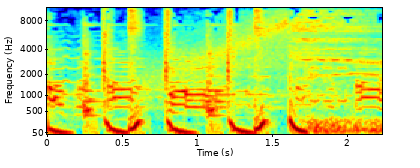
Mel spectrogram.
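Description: Mobile phone ringtone: a loud electronic melody of swooping tones that dip and rise, repeated in a steady cycle and played alone without talk.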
